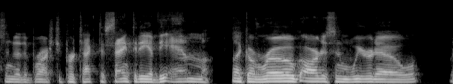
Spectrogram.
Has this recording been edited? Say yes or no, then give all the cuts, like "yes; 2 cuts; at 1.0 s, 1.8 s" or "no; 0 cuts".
yes; 1 cut; at 2.2 s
